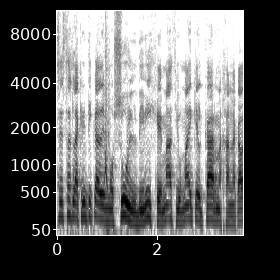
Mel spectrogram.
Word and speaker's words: Mosul: dado cuenta de que no sabía pronunciar mosúl la estaba haciendo la crítica llamándola mosúl hasta que chequeado donde donde chequeamos todo tomamos a google que es nuestro dios no nuestro dios y nuestro demonio y el mirado y es mosúl así que hola que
